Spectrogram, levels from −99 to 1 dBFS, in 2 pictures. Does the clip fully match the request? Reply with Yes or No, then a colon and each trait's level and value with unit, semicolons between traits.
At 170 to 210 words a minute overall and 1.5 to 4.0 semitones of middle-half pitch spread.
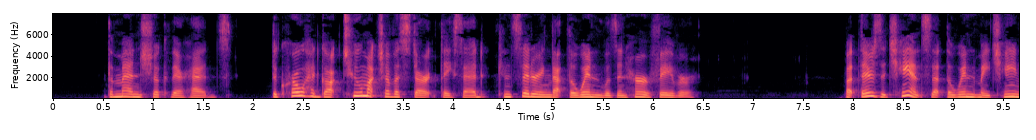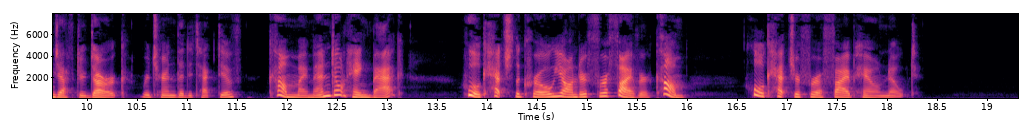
No: average, 190 wpm; average, 4.4 semitones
